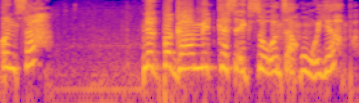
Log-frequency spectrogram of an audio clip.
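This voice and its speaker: A woman's voice: high-pitched, moderate pace, pushed and bright, slight background noise. A woman playing a worldly, bossy older sister in a radio drama, talking frankly and chidingly. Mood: shocked, scolding.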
